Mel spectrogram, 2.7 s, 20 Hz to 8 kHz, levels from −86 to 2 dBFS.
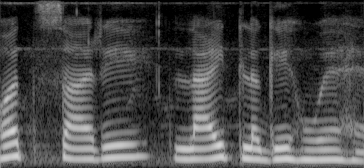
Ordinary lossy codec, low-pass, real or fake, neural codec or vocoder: none; none; real; none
